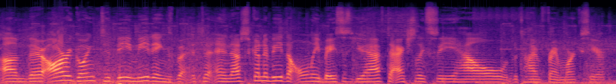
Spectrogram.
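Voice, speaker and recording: A slightly hoarse man giving casual, rambling commentary over a video game playthrough, with frequent filler words. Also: a little high, moderate pace, few pauses. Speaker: let's play host. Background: game music.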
